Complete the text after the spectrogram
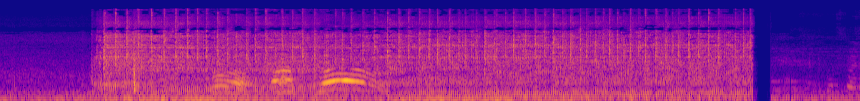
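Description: A chainsaw engine runs loudly and cuts through wood.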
